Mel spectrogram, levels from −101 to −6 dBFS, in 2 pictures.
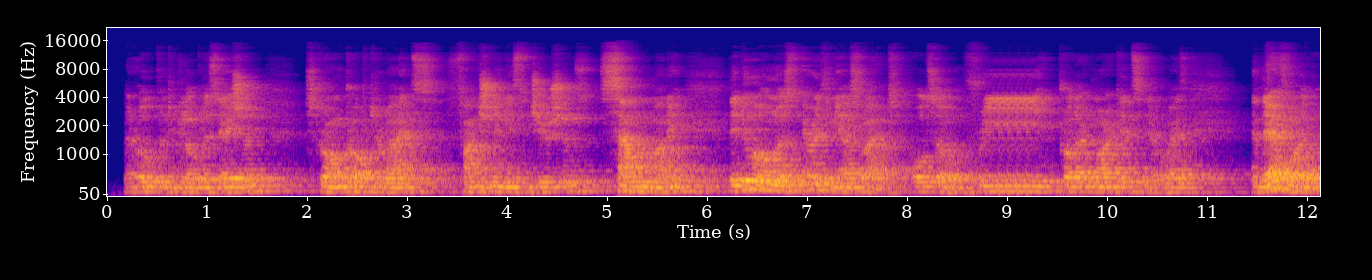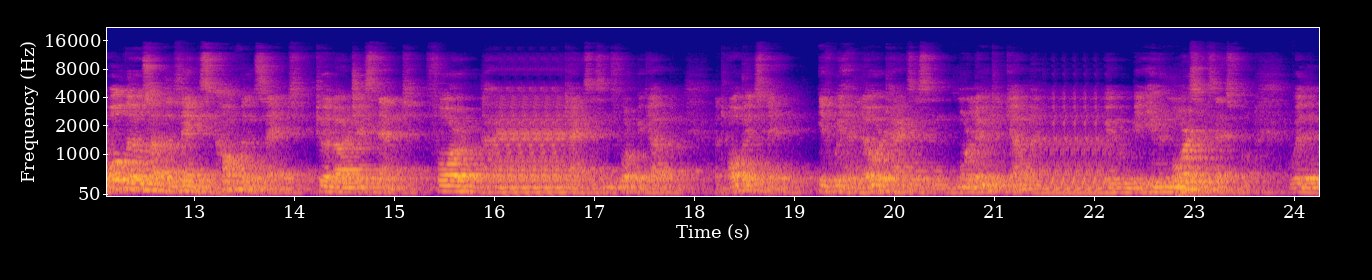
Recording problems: room echo; strong; dies away in 1.2 s
off-mic speech; far
audio stuttering; at 9 s, at 16 s and at 22 s

